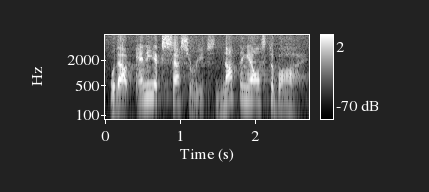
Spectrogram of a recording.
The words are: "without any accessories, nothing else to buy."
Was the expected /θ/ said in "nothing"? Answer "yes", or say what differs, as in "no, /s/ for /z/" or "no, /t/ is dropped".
yes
